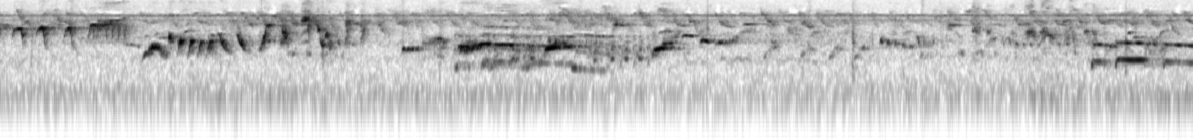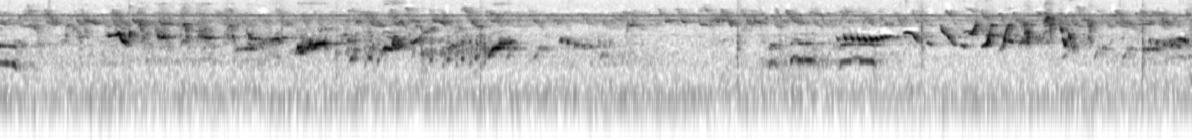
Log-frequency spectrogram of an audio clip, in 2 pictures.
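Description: Birds chirping and calling: many short chirps and quick whistled notes, overlapping and scattered, over a steady faint high tone.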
